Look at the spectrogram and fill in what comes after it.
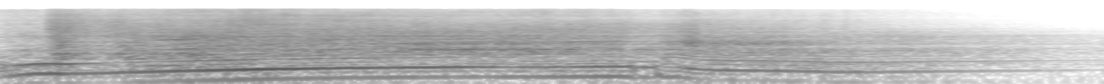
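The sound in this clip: A car engine accelerating: a loud, steady engine drone whose pitch rises gradually, dips briefly after a few seconds, then carries on and slowly fades out.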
